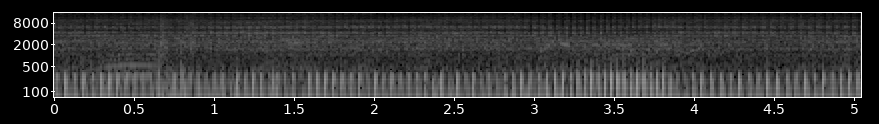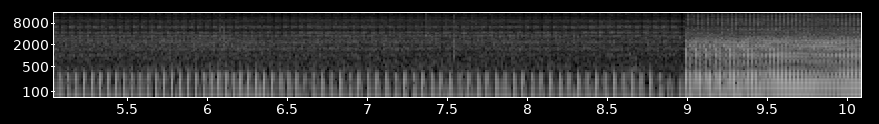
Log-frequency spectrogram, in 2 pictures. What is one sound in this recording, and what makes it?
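A dirt bike engine idles close by with a rapid putter.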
